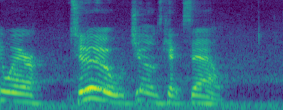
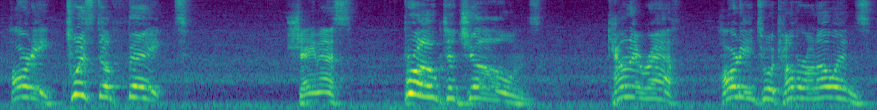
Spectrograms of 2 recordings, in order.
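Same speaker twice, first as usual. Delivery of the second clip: climactic call; 6 semitones higher than usual. Real, not acted. Commentator calling the elimination sequence, rising excitement. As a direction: lift the whole finish to a peak.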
